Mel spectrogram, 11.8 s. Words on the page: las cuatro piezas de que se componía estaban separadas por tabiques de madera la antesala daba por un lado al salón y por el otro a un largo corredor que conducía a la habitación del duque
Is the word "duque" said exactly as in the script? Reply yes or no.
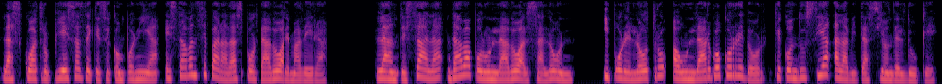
yes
